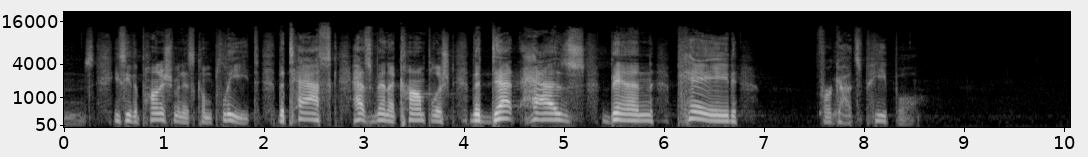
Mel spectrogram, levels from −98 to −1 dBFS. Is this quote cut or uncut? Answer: uncut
